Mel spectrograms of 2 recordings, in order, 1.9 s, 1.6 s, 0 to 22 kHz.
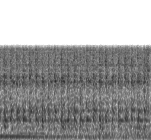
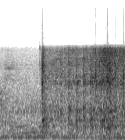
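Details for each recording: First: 1998 Mercedes ML320: steady fast cranking for about two seconds that never catches, with no spark. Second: 1998 Mercedes ML320 with crank-no-start, no-spark fault: with power supply bypassed, engine fires at once and settles into steady run. Normal start.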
